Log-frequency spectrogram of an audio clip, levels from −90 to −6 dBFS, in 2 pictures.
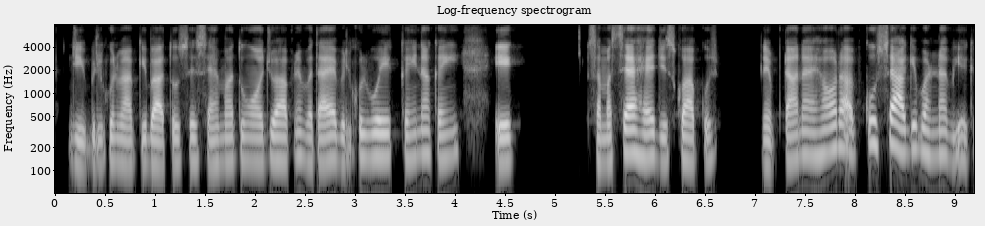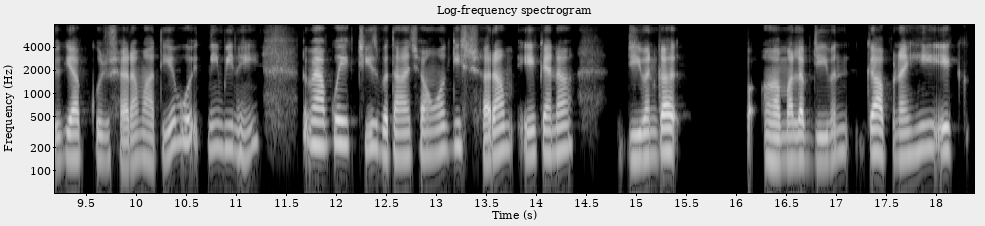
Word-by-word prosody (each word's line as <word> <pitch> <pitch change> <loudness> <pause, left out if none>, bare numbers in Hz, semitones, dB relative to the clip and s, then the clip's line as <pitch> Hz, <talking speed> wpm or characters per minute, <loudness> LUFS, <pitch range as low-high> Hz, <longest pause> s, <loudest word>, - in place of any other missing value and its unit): जी, 125 -3 -2
बिल्कुल, 125 +4 -7
मैं 125 - 0
आपकी 120 +1 -3
बातों 125 -1 +2
से 135 +1 -4
सहमत 130 +1 -4
हूँ 135 -1 -5
और 130 - +1
जो 140 0 0
आपने 150 +4 -1
बताया, 135 0 +2
बिल्कुल, 140 +2 -6
वो 155 +1 -1
एक 150 0 -1
कहीं 145 +1 -4
न 165 - +2
कहीं 150 +3 -3 0.4
एक 135 +1 +5 0.7
समस्या 135 +6 +5
है, 155 -2 +3
जिसको 135 0 -2
आपको 130 -1 -1
श 140 - -13 0.5
निपटाना 140 +5 +1
है 160 0 -1
और 185 +4 +1
आपको 225 - +1
उससे 225 +1 +1
आगे 185 -1 +5
बढ़ना 165 -3 -2
भी - - -4
है 140 - -5
क्योंकि 140 +4 -2
आपको 150 -1 -1
जो 140 - -9
शर्म 135 +5 0
आती 140 +1 -4
है, - - 0
वो 235 +1 -2
इतनी 200 -2 -7
भी 200 -1 -3
नहीं। 170 +6 -7 0.5
तो - - -5
मैं 220 - +6
आपको 215 +2 +4
एक 220 -1 +1
चीज़ 205 - -2
बताना 155 -2 +1
चाहूँगा 170 +3 -3
कि 210 - -2
शर्म 180 0 +2
एक 165 +2 0
है 165 - +6
ना, 185 +4 0 0.6
जीवन 150 +2 +1
का 180 - +9 0.8
प - - -4
अ, 140 -2 +2
मतलब 140 +1 +2
जीवन 140 +6 -4 0.2
का 175 - +6
अपना 160 -2 +1
ही 175 +6 0 0.2
एक 185 - -4
150 Hz, 210 wpm, -26 LUFS, 135-175 Hz, 0.8 s, का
